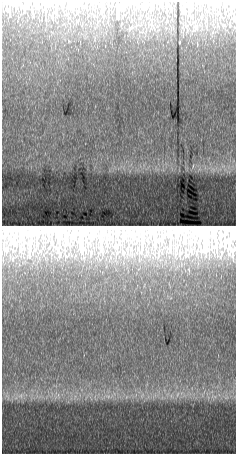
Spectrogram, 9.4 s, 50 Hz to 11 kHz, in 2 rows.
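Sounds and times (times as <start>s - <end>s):
stream water rushing over small rapids: 0.0s - 9.3s
speech: 1.1s - 2.5s, 3.4s - 4.1s.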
